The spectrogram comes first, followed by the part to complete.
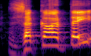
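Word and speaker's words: زكاة: தெரியுமா மர்ரா என்று நிறுத்துவார்கள் அப்போ ஜகாத்தன் என்று அரபியில் வந்தால் நம்ம ஜக்கா என்று நிறுத்திக் கொள்வது தவறு கிடையாது எனவே சரியான உச்சரிப்பு வாசகம் என்பது ஜகா என்று சொல்வதுதான் என்பதை இந்த இடத்தில் என்ன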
